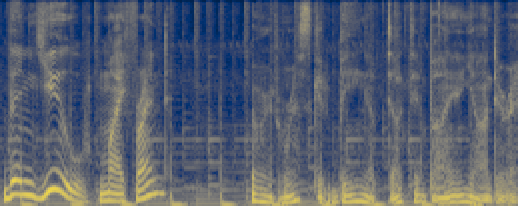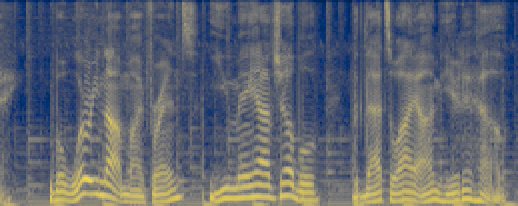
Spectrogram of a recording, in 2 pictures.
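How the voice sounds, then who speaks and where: A man's voice: fairly low pitch, huge pitch swings, measured pace, darkish tone, soft background music, full character voice. A man playing an upbeat, slick parody infomercial host, with theatrical sales patter and exaggerated emphasis. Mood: salesy, urgent. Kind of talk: comedic scripted infomercial roleplay.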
